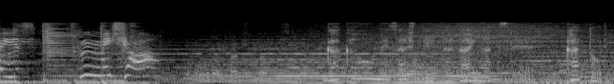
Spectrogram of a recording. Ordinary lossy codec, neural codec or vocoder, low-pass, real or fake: none; none; 7.2 kHz; real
